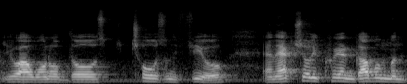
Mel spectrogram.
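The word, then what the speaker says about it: Chosin: few in parenthesis because chosen few is japanese pronunciation of zhang jin in chinese character and korean government cannot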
